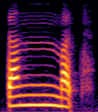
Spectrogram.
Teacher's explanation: په تا باندې به همس کوو یعنی د تا آواز چې دی نو دا به ختم شي او سا به جاری وي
